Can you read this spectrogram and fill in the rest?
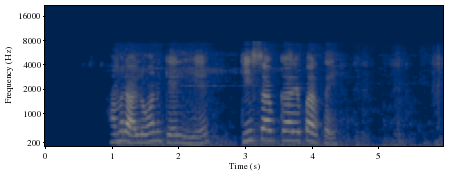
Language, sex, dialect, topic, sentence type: Maithili, female, Bajjika, banking, question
